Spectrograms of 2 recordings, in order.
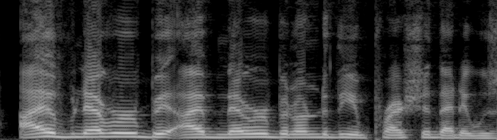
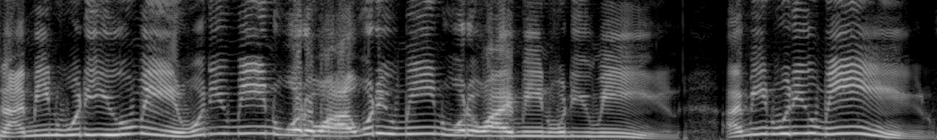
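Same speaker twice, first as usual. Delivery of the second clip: high, repeated what do you mean, baffled; incredulous; 8 semitones higher, faster than usual. Real, not acted. Streamer baffled by chat's claim, high and incredulous. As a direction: keep asking, more and more thrown.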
